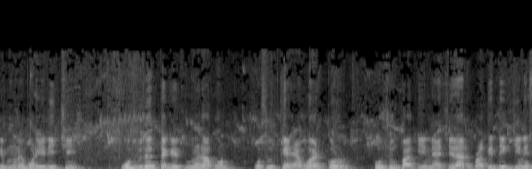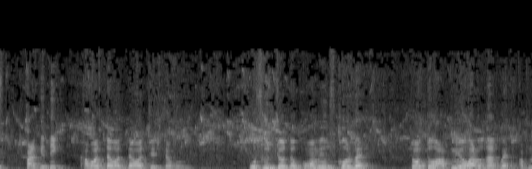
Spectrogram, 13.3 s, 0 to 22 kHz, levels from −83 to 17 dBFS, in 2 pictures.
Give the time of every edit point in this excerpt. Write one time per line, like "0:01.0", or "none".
none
